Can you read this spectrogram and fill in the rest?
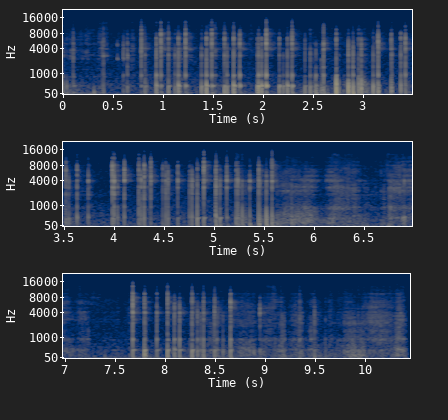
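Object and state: Bamboo spatula being tapped and scratched.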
